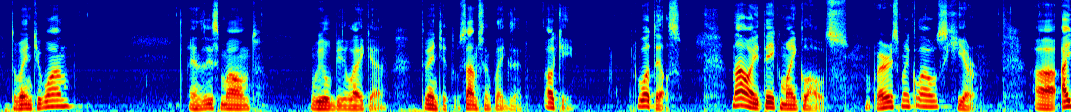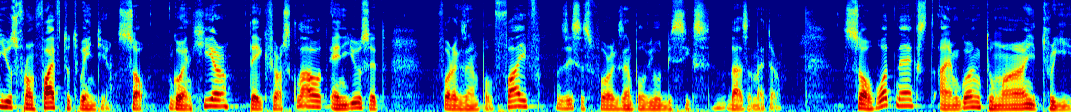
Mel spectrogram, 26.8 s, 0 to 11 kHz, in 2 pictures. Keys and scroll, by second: 0.1 1, 5.0 2, 5.5 Return, 19.6 5, 21.7 6, 22.0 Return.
